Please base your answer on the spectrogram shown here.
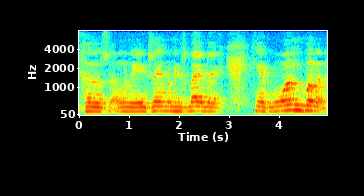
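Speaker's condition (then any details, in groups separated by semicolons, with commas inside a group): Cerebral palsy; spastic type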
